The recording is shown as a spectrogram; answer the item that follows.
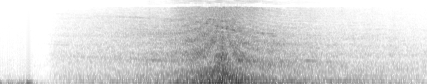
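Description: A whoosh sound effect that swells to a peak about a second in, then fades away, accompanying a logo dissolving into pixels.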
